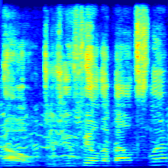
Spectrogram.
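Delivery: normal talking voice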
